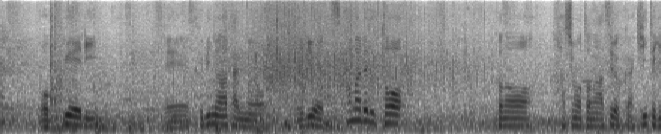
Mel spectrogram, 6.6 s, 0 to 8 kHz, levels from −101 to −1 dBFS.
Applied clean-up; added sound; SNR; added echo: none; Applause / Crowd; 11 dB; none.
